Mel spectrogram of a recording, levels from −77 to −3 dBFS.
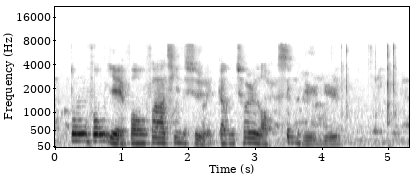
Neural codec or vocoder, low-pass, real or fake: codec, 24 kHz, 3.1 kbps, DualCodec; 7.2 kHz; fake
